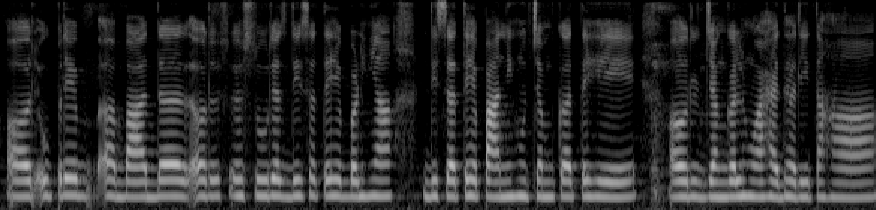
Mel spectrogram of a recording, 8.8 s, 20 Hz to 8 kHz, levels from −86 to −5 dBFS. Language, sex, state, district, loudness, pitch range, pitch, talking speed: Chhattisgarhi, female, Chhattisgarh, Jashpur, -37 LUFS, 215-225 Hz, 220 Hz, 145 wpm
